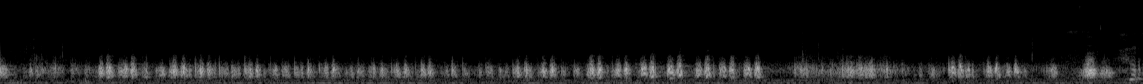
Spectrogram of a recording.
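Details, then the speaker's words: Doppler fetal heartbeat at a 27-week prenatal visit in an ASMR recording, possibly role play: fast, steady whooshing pulses averaging in the 160s per minute, within normal limits; normal fetal heart tones. "tones are within normal limits. They are averaging in the 160s today."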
